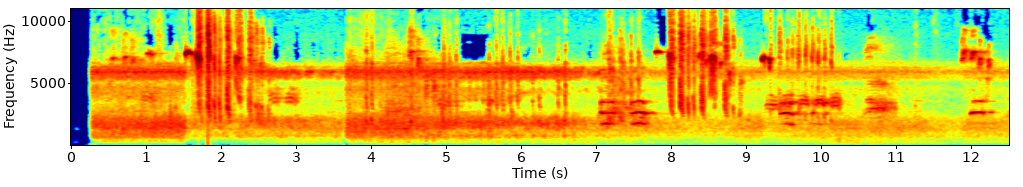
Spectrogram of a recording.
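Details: Ruby-throated Hummingbird feeding on nectar, with pollen on its face, giving quick, very high, thin chips in short bursts over a steady high whine, with harsher lower calls of a Blue Jay mixed in.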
